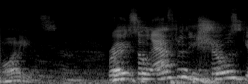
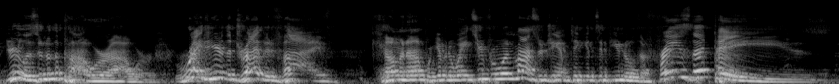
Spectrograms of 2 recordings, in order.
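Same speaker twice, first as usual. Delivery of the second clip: loud, punchy rock-station DJ; radio DJ voice; 5 dB louder than usual. Acted. DJ plugging a ticket giveaway to listeners, booming radio voice. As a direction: hype it up like a rhyming radio DJ. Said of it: "the radio D Js".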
